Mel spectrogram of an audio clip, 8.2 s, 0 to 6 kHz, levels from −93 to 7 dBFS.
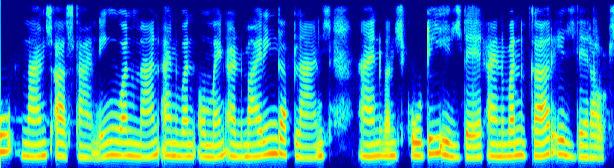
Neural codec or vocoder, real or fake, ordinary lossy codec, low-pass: codec, 16 kHz, 4 kbps, X-Codec, HuBERT features, trained on balanced general audio; fake; none; 5.4 kHz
